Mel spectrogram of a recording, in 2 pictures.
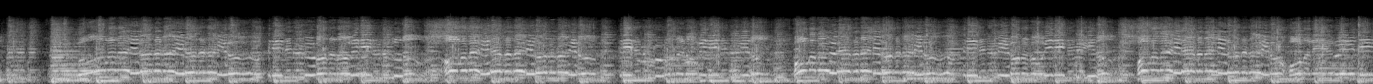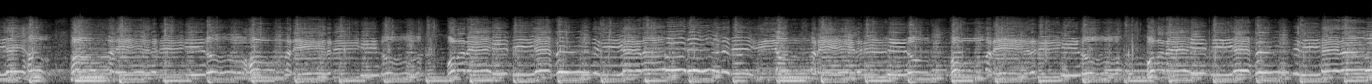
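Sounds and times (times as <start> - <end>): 
yodeling: 0.6 - 27.4.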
